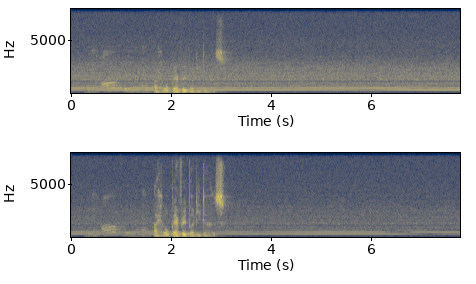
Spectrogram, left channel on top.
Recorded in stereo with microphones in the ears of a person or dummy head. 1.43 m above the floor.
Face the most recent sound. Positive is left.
turn(degrees=-45)  # may be behind; listen again after turning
